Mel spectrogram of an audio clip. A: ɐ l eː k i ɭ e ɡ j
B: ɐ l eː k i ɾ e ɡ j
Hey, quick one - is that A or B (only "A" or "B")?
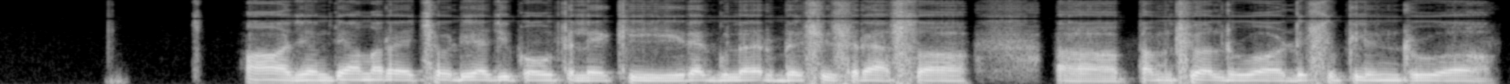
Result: B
